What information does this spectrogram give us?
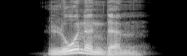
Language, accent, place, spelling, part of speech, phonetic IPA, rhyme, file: German, Germany, Berlin, lohnendem, adjective, [ˈloːnəndəm], -oːnəndəm, De-lohnendem.ogg
- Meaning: strong dative masculine/neuter singular of lohnend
